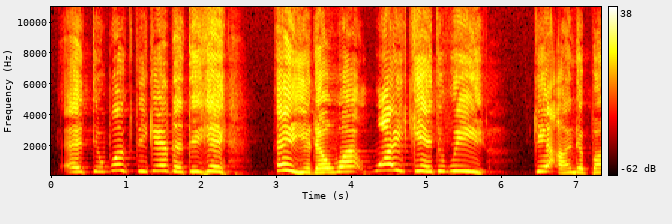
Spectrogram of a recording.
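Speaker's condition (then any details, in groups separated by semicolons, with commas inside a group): Cerebral palsy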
